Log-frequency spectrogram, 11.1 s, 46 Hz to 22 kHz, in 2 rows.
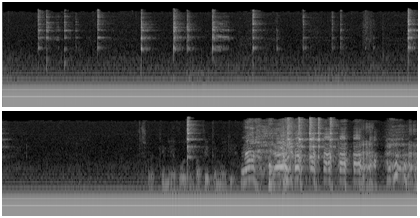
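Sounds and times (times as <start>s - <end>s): glass bowl clinking: 9.3s - 10.1s.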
